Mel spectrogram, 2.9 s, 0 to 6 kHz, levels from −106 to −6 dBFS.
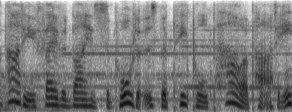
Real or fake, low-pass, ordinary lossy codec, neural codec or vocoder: real; 5.4 kHz; Opus, 32 kbps; none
